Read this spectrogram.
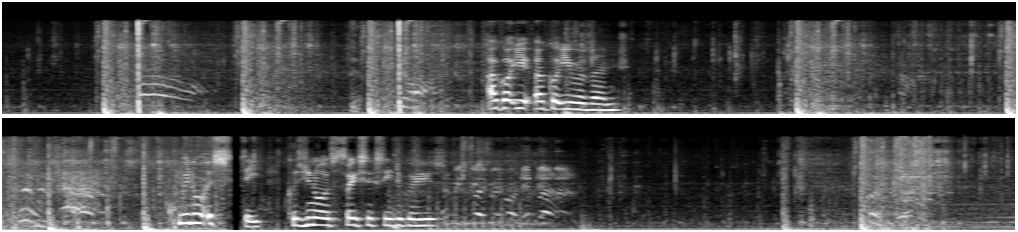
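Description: Gunshots crack loudly, again and again.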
